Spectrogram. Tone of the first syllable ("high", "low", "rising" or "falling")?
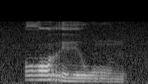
high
